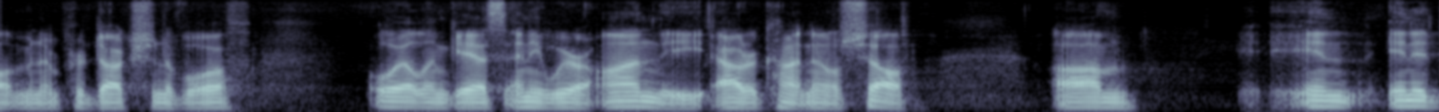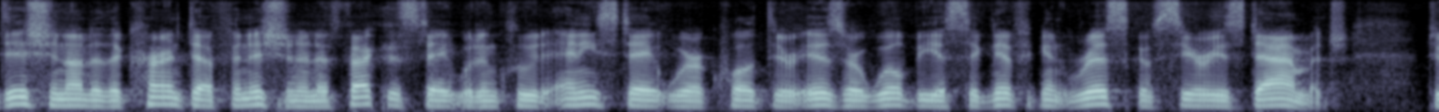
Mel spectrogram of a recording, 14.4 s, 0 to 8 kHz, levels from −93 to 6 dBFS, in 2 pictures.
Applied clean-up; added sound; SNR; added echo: neural mask model Resemble Enhance denoiser.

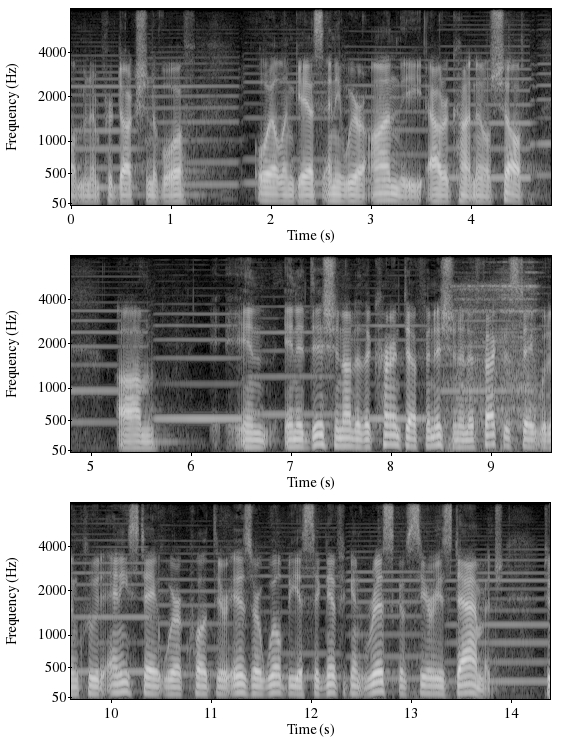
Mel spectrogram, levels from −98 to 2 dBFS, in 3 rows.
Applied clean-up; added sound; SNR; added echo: none; Dishes, pots, and pans + Bowed string instrument; 16 dB; none.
